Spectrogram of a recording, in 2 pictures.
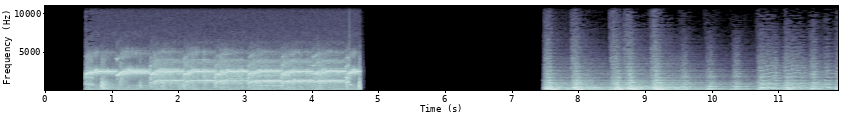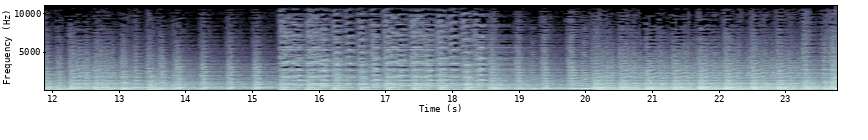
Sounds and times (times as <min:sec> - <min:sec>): Music: 0:07.5 - 0:23.7.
